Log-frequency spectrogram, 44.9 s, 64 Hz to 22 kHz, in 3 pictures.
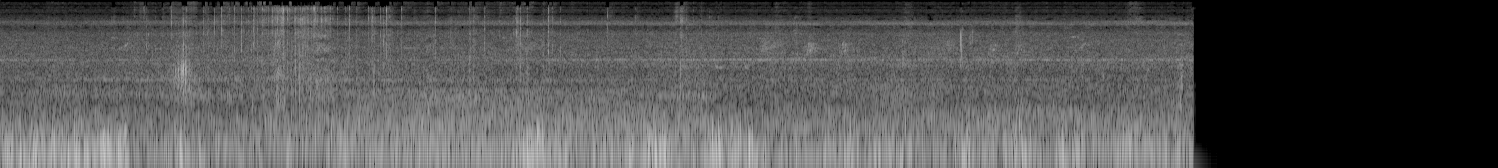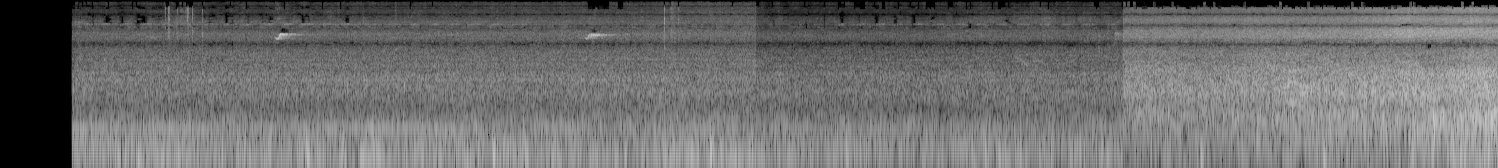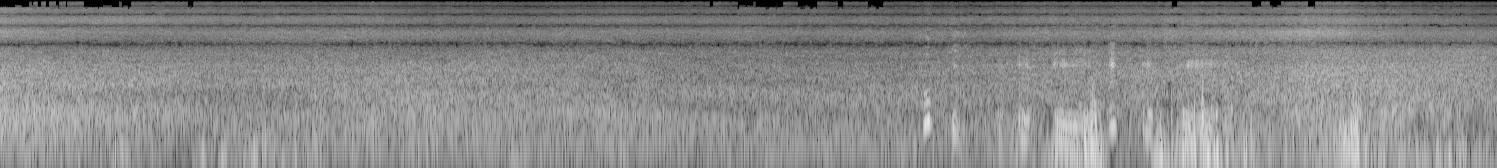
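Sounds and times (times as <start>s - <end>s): broad rushing noise: 26.2s - 44.9s.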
